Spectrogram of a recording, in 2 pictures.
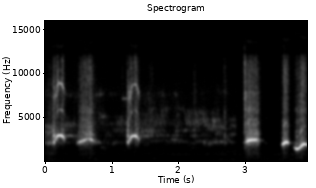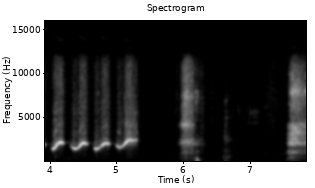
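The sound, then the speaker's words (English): A person whistles an imitation of a Baltimore Oriole's song, with a few slurred two-note phrases and then a quick run of five rising-falling notes, clear, followed by a soft breathy noise. “There's like five birds that all sound like that.”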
